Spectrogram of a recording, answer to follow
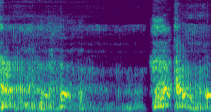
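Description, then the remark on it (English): A man growls and snarls in a rough, throaty voice, imitating a wolf, with a brief pause before a louder burst of growling. “I mean, listen, you're great with the animal sound effects, but I just love how they're all kind of the same.”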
